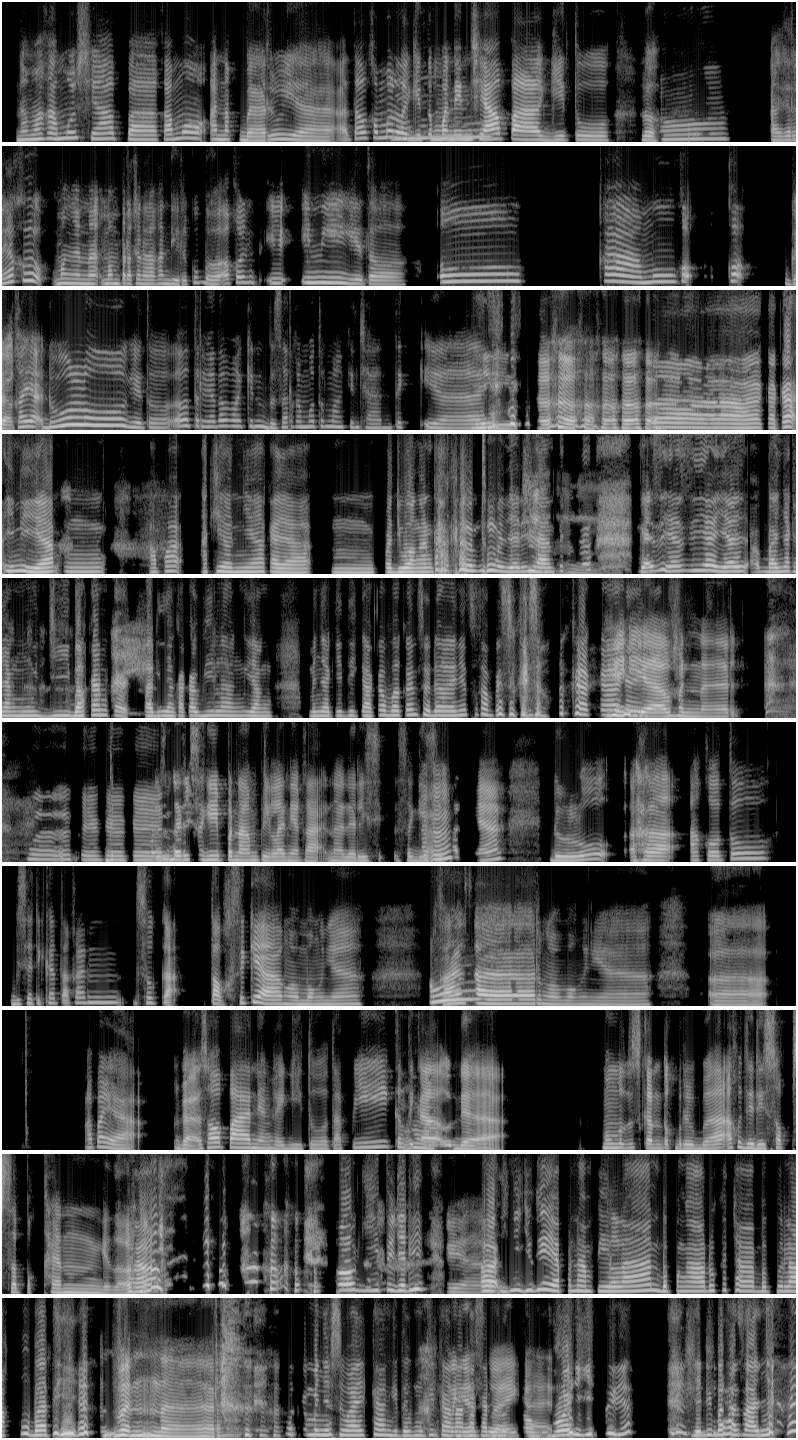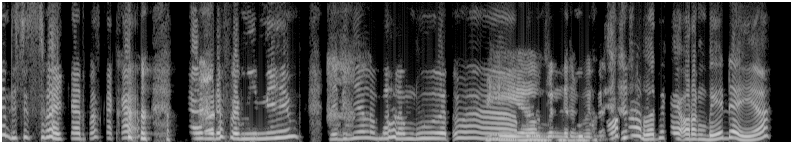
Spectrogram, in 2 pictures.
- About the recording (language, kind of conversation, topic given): Indonesian, podcast, Bagaimana reaksi keluarga atau teman saat kamu berubah total?
- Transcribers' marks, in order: laugh; laughing while speaking: "Kakak untuk"; laughing while speaking: "suka sama Kakak"; laughing while speaking: "Iya, bener"; tapping; other background noise; chuckle; tsk; laugh; in English: "soft spoken"; laugh; laughing while speaking: "ya"; laughing while speaking: "Bener"; chuckle; laughing while speaking: "gitu"; chuckle; laughing while speaking: "bahasanya disesuaikan"; laugh; chuckle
